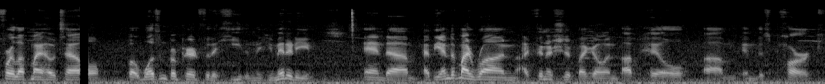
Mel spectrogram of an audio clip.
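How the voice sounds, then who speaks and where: A man speaks at a very fast pace with big swings in loudness. Noticeable background noise runs behind him. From Canada, Toronto. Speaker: podcast host, business consultant. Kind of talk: casual monologue. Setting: outdoors, on a run.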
